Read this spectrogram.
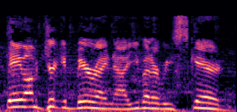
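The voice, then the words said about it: Yelling loudly into the microphone. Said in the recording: “stop yelling into the microphone”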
